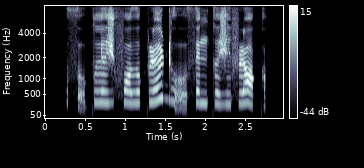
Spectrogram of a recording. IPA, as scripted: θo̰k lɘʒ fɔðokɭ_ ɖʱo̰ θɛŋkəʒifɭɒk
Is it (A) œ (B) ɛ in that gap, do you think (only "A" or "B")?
A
